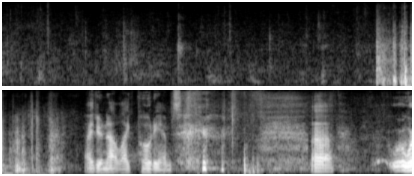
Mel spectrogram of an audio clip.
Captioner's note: laughter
